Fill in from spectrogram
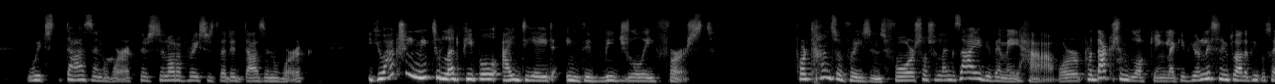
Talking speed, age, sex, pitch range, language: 195 wpm, 20-39, female, 175-240 Hz, English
